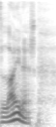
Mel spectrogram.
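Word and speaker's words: Lynott: And I used to notice that you, Mick, always pronounced it as Linnet. And it used to kind of wind me up because I thought you were wrong.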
